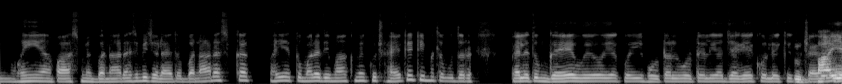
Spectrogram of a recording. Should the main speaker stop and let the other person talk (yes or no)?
yes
